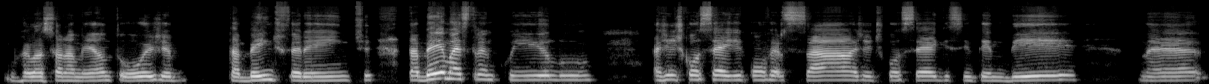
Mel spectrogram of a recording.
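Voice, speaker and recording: A woman's voice: mid-range voice, level tone, takes it slowly, no echo. A woman, telling an emotional personal story on a live stream, repeating her words. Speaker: caller.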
